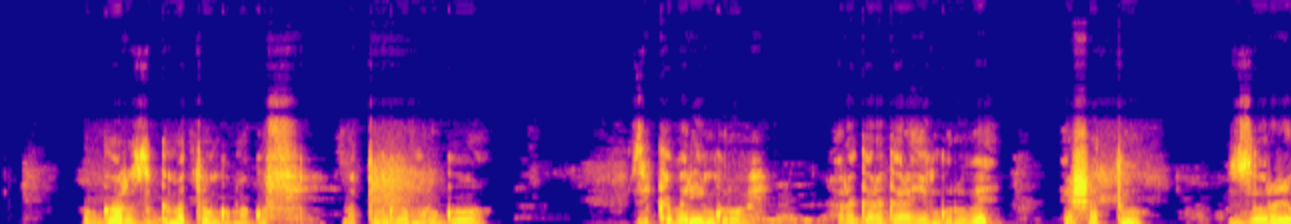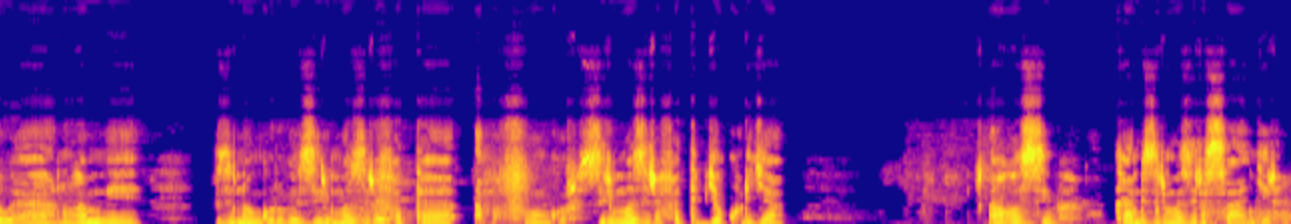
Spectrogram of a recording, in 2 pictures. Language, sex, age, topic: Kinyarwanda, male, 18-24, agriculture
